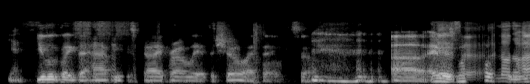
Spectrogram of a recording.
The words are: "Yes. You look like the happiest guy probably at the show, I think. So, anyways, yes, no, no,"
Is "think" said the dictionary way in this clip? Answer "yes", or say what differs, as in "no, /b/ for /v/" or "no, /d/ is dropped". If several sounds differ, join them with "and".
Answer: yes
